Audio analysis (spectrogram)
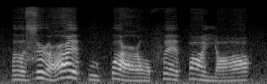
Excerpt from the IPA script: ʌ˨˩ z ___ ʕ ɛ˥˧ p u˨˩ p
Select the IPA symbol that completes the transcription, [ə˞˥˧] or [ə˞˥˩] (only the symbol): ə˞˥˩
